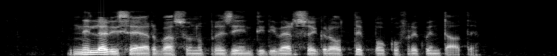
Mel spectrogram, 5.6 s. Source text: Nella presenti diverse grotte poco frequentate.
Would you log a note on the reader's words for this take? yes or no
yes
